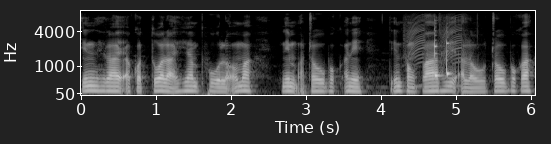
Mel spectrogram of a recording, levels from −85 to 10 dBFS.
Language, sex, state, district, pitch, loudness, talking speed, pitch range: Mizo, male, Mizoram, Aizawl, 115 Hz, -19 LUFS, 235 wpm, 105-120 Hz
